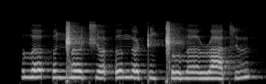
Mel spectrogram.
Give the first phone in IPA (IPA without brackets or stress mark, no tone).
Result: ð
